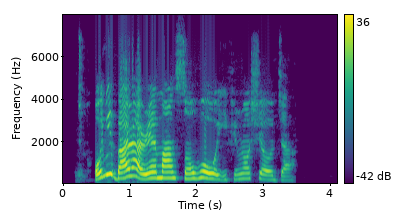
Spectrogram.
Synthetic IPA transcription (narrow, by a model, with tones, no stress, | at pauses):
o˧˦nĩ˦baː˨˦ɾa˦˨ɾɛ˨˦mãː˦˧n̩˦sɔ̃˧wo˦˧i˨fĩ˨˦ɾ̃ɔ̃˦ʃɛ˦ɔ˧d͡ʒa˨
